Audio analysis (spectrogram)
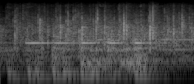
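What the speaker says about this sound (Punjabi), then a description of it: "ਇੱਕ ਵਾਰੀ ਤਾੜੀ ਮਾਰੋ ਆਪੋ ਆਪਣੇ ਨਾਲ ਦੇ" A gathered congregation at a Punjabi religious event claps together, a dense, steady wash of many hands at moderate loudness lasting throughout.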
